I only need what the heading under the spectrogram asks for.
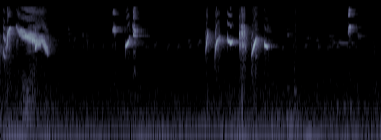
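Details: Goldfinch during migration: a drawn-out, descending twitter, then clusters of quick high chips and warbled notes in a rapid sequence.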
